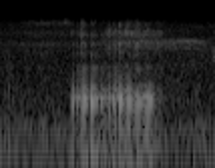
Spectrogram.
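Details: A female Boston Terrier, sound asleep though her eyes are open, gives a single rasping, fluttering snore lasting about half a second.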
